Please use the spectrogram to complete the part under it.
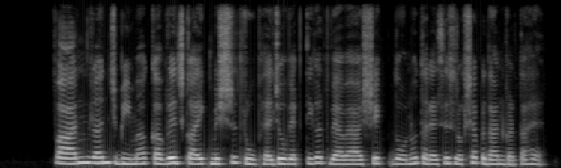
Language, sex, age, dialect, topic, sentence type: Hindi, female, 18-24, Hindustani Malvi Khadi Boli, agriculture, statement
